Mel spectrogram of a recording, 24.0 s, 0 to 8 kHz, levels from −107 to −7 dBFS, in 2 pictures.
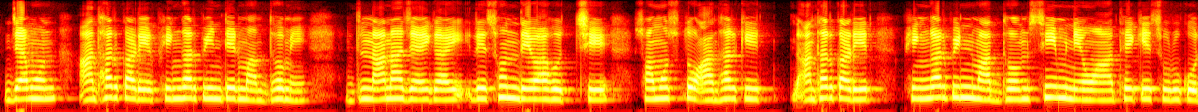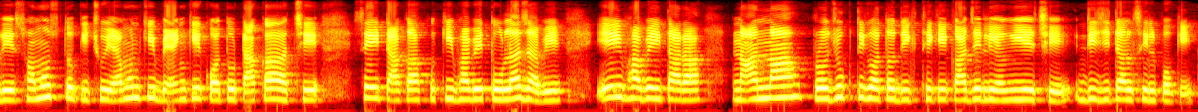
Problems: none marked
